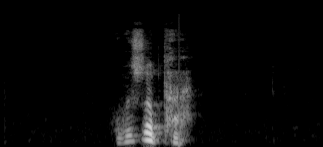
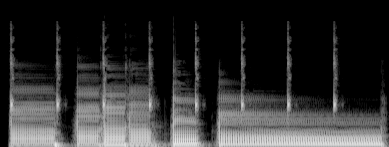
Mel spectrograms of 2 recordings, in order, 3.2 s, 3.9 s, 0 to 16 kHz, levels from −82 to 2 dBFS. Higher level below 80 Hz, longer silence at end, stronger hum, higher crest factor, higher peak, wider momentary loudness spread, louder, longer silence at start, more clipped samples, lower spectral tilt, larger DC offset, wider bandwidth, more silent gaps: second, -62 dBFS vs -20 dBFS; first, 1.35 s vs 0 s; neither; first, 26 dB vs 12 dB; second, -4 dBFS vs 0 dBFS; first, 16 LU vs 5 LU; second, -24 LUFS vs -14 LUFS; first, 1.15 s vs 0.1 s; neither; second, -6.5 dB/octave vs -10 dB/octave; neither; first, 7.8 kHz vs 6.4 kHz; neither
